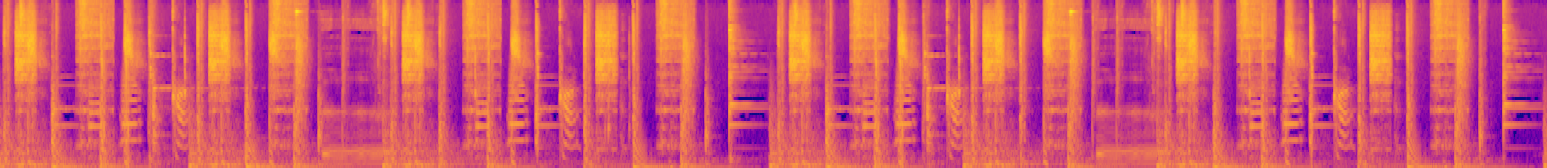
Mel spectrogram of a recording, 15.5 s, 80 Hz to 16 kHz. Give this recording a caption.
Human funk 4
The sounds in this loop are not edited, only volume and/or length, so you hear the raw sounds. I cannot credit all the people who made the sounds because there are just to much sounds used. 124BPM enjoy ;)
groove, human, loop, strange, weird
